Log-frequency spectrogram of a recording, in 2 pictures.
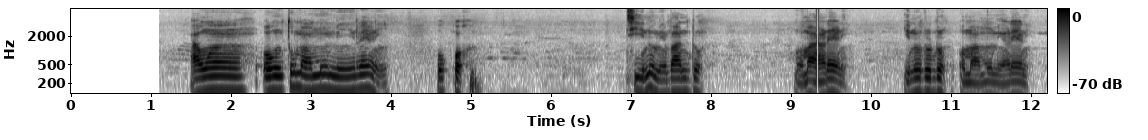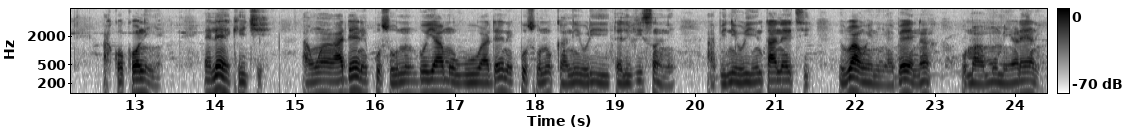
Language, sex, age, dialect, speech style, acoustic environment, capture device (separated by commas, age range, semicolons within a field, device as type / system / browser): Yoruba, male, 25-34, Nigeria - Lagos Yoruba, happy; relaxed; excited, silence, mobile / Linux / Chrome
